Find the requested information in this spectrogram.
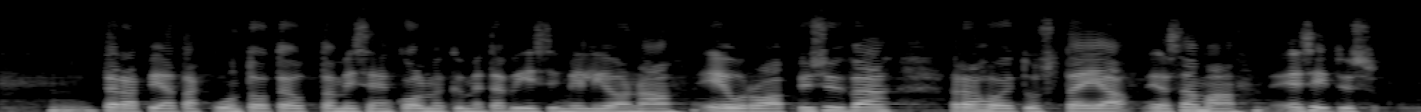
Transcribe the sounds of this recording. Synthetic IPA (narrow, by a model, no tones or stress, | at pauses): t̪eɾɑpiɑt̪ɑkːˑuːnt̪ot̪eut̪ːɑmiseːŋkolmekymːent̪æʋiːsimiljoːnɑːeuroɑpysyʋæːrɑhoijt̪ust̪ɑjɑjɑsɑmɑesit̪ys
